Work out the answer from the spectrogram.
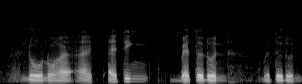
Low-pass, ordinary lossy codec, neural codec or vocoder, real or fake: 5.4 kHz; none; none; real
